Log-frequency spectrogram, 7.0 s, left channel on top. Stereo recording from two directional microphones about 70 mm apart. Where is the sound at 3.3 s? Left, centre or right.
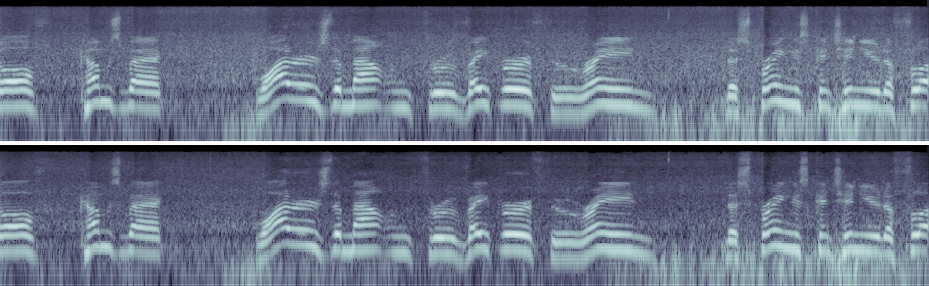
Right.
